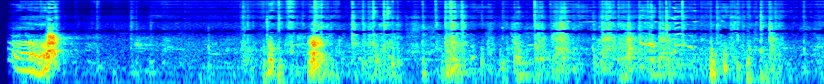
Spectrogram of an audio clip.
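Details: Two female Bouvier des Flandres puppies, one fawn and one brindle, give two sharp barks about two and a half seconds apart, followed by a stretch of scuffling, rustling background noise.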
